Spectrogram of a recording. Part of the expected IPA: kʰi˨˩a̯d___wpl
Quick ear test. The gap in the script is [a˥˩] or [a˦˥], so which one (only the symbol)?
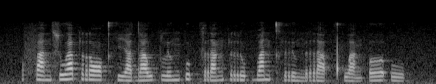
a˦˥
